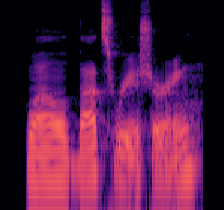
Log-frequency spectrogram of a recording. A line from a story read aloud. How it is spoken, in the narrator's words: Stiles said flatly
